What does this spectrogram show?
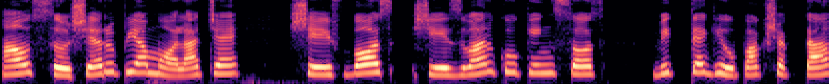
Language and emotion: Goan Konkani, neutral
